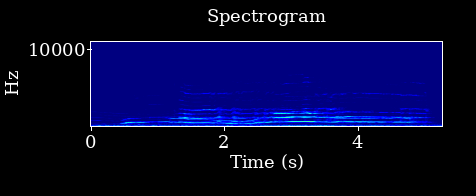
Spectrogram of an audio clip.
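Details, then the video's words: Siamese cat confronting a stray with one continuous moaning yowl, bending down and back up in pitch, swelling and wavering for nearly five seconds over a faint low rumble of background noise. "My siamese cat growls at a stray"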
